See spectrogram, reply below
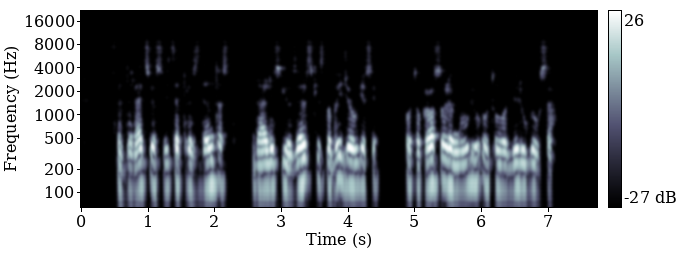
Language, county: Lithuanian, Vilnius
